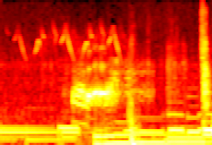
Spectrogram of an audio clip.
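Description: Live band music played through a PA: sustained guitar chords, then loud deep bass notes with a kick about halfway through. About a second in, a short cluster of high chirping sounds rises over the music.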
